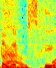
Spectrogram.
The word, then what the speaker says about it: Wachowski: Wachowski.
